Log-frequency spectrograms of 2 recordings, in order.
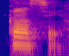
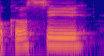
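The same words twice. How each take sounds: First: Câncer with the first syllable CÂN strong; stress on CÂN. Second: Câncer wrongly stressed on the last syllable, CER; stress moved to CER. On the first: Teacher reads an example word, stress on CÂN. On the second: Teacher shows how nobody says câncer, stress on CER. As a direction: say can-CÊR, strong ending. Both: Shown as a demonstration. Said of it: "Eu não falo câncer".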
